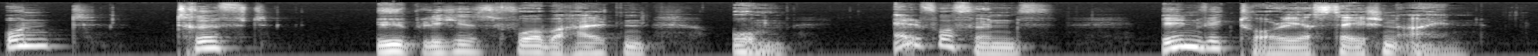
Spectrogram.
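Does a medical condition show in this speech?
No.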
